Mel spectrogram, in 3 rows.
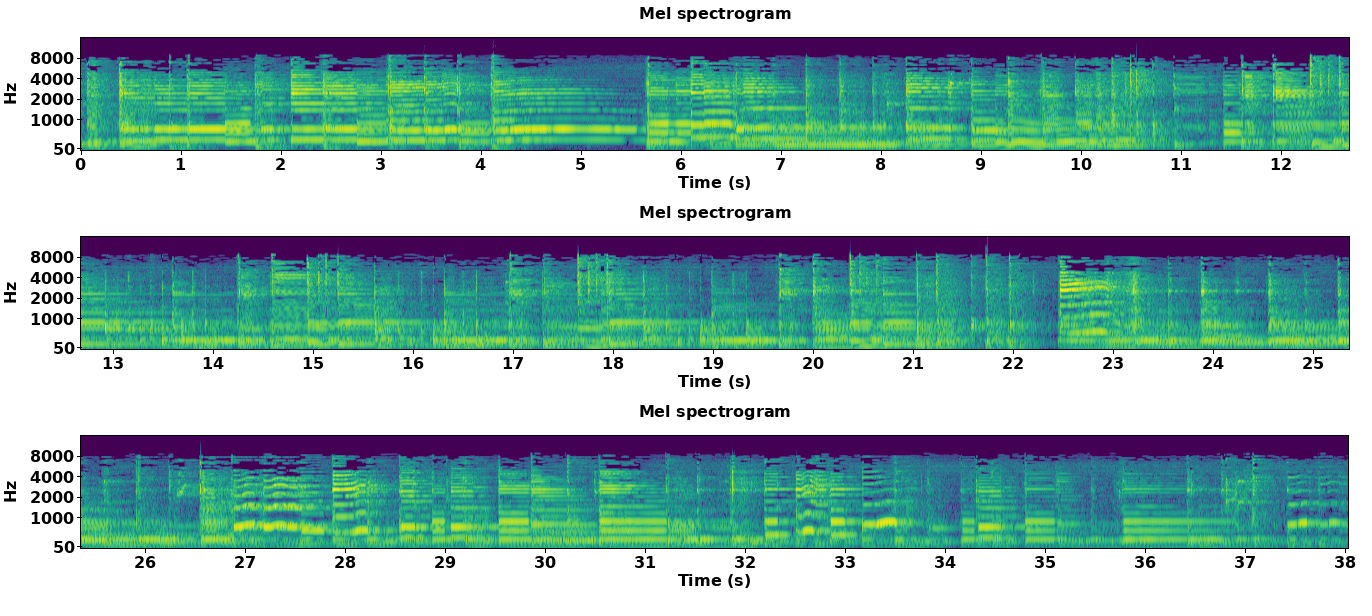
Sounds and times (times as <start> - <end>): Guitar: 0.0 - 38.0.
